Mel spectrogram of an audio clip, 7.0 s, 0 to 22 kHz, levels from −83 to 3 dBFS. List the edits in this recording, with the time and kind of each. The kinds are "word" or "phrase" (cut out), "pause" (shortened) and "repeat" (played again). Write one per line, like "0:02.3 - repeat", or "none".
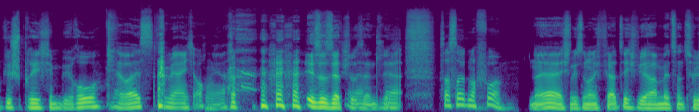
0:01.6 - word
0:02.1 - word
0:03.4 - word
0:04.0 - word
0:05.2 - pause
0:05.7 - word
